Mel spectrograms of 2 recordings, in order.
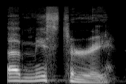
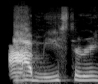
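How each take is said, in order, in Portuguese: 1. O artigo tem uma vogal curta e reduzida. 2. O artigo tem uma vogal plena e aberta. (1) "Você vai pronunciar com um sonzinho do a" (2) "você não fala a, a mystery, não"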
